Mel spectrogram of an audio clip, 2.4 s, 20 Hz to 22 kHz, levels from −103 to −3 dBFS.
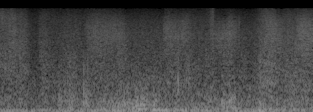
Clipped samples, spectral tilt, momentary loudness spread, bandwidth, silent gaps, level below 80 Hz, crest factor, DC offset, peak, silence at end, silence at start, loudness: under 0.1%; -3.5 dB/octave; 3 LU; 16 kHz; none; -56 dBFS; 14 dB; under 0.1%; -34 dBFS; 0 s; 0 s; -49 LUFS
